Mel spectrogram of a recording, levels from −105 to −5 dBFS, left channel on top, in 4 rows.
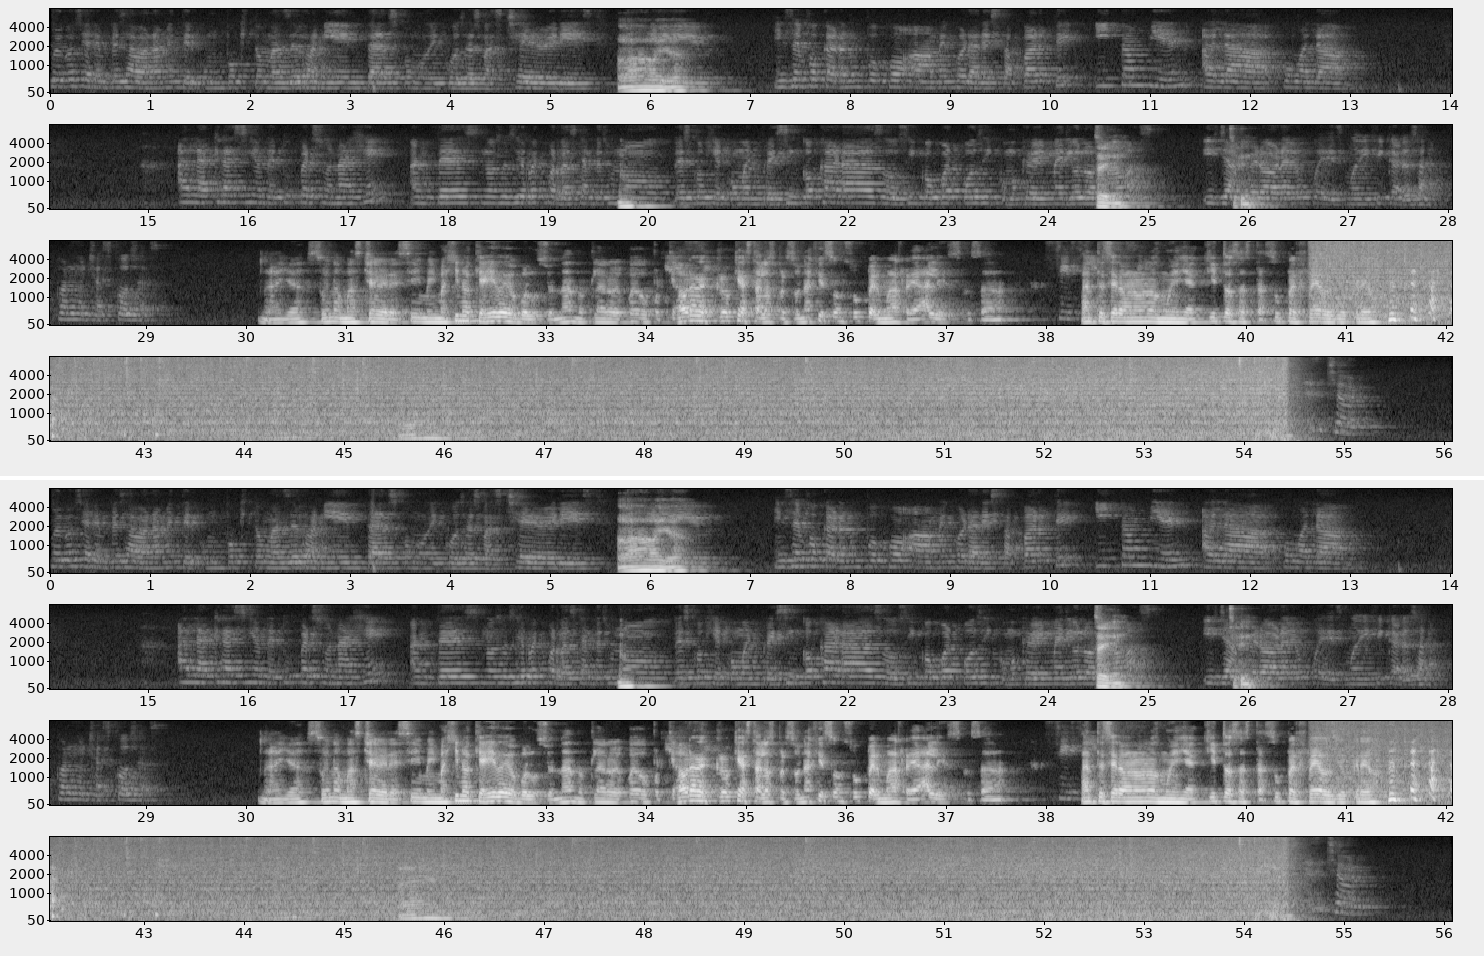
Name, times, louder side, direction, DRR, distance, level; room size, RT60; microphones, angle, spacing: voice 1, 0.0-5.6 6.0-6.6 7.2-10.2 10.4-13.1 14.9-17.3 17.6-24.9 25.5-27.8 28.1-29.0 34.2-34.8 38.0-39.1 41.5-41.9 42.2-44.4 45.1-53.2 53.9-55.1, left 1 dB, 10° right, -3 dB, 3.6 m, -51 dB
voice 2, 5.7-6.4 19.7-19.9 24.5-24.8 25.9-26.0 30.1-37.6 38.4-42.2 45.5-46.1 54.2-54.5, right 2 dB, 25° right, 13 dB, 0.4 m, -24 dB
sound 1, 40.6-54.4, left 4 dB, 20° left, 0.7 m, -30 dB
15.0 x 8.1 x 5.1 m, 0.94 s
head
